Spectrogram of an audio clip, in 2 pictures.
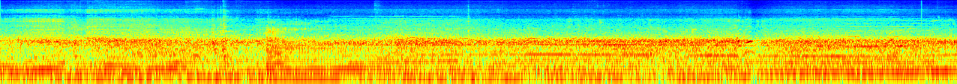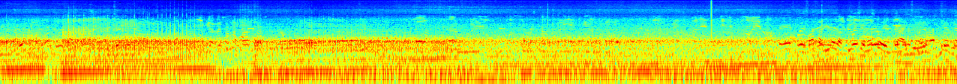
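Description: Muffled, indistinct voices over a steady low rumble of street traffic, with the microphone close to the wearer's clothing.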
